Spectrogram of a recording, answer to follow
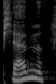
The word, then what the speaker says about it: Piana: les calanques de piana ça s'écrit piana ça se prononce piano et donc ses calanques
